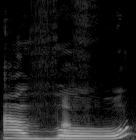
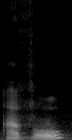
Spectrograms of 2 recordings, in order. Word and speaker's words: avô: bolo e jogar bola Vamos repetir avô fechado avó aberto avô avó isso ok o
